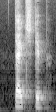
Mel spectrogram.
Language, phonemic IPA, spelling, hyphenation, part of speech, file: Dutch, /ˈtɛi̯tˌstɪp/, tijdstip, tijd‧stip, noun, Nl-tijdstip.ogg
- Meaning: moment in time, point in time, time of day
